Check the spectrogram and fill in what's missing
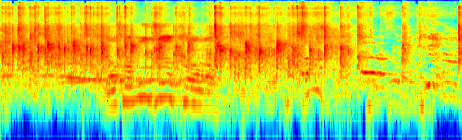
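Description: A church congregation breaks into steady, dense clapping and applause throughout, heard close under a voice talking over it.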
